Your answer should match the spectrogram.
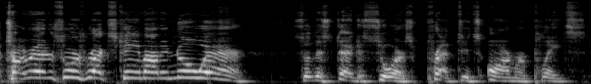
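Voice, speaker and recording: A man's voice: very high voice, unhurried, a bit bright. A man hosting a children's story time, reading aloud in an enthusiastic, playful and dramatic way with casual asides to his young viewers.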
